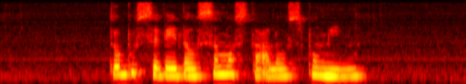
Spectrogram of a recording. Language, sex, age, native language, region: Slovenian, female, 18-29, Slovenian, Southeast Slovenia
